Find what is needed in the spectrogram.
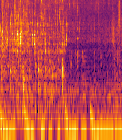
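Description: Water poured from a glass measuring cup into a saucepan of milk, splashing steadily and stopping about a second and a quarter in.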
